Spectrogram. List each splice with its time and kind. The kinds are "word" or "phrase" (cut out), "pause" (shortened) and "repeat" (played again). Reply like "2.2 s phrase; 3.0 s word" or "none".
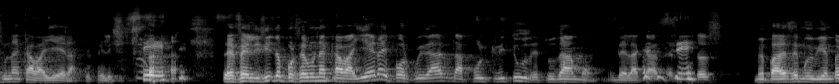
4.5 s word; 5.3 s word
